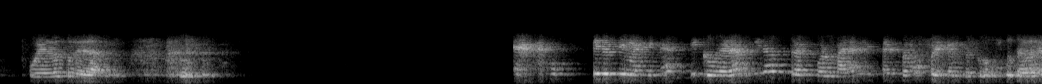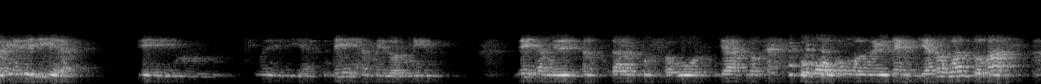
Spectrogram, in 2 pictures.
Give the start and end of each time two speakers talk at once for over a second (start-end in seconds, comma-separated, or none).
9.6-10.9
